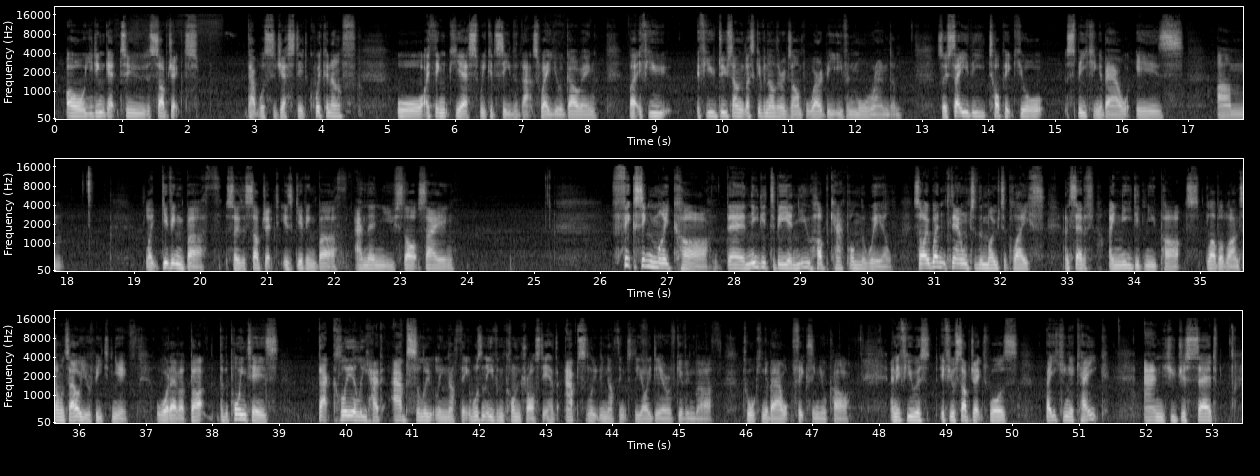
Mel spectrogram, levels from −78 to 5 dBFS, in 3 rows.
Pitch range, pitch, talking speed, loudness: 100-125 Hz, 115 Hz, 165 wpm, -18 LUFS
